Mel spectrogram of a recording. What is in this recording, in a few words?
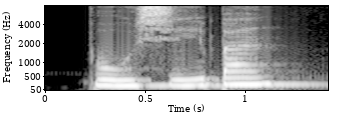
"buxiban", Chinese; gaokao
